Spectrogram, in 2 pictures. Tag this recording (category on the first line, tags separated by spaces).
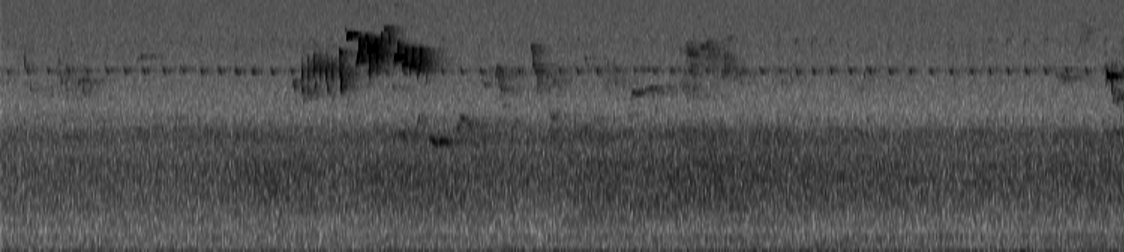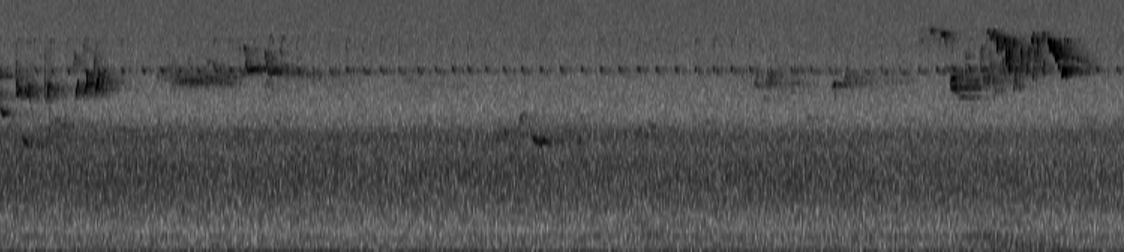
Soundscapes > Nature
meadow field-recording soundscape raspberry-pi phenological-recording nature alice-holt-forest natural-soundscape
